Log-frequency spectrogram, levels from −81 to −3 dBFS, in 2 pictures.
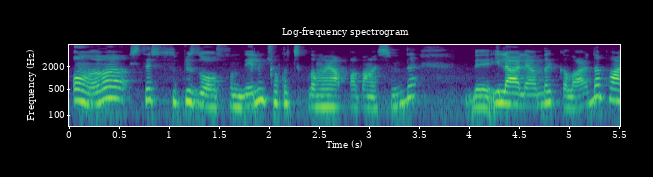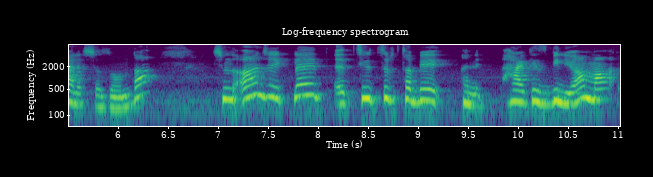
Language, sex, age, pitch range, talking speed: Turkish, female, 30-49, 185-245 Hz, 125 wpm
